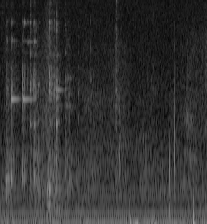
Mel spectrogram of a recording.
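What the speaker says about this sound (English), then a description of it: "getting some glass cups and stuff to break" Glass cups and dishes clink and tap together as they are handled, a scatter of light, close chinks with one sharper knock near the end, fairly quiet with no talking.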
